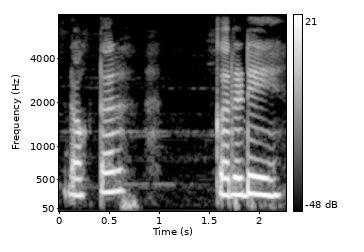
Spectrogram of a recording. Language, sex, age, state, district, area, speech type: Goan Konkani, female, 18-30, Goa, Ponda, rural, spontaneous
